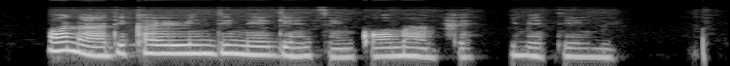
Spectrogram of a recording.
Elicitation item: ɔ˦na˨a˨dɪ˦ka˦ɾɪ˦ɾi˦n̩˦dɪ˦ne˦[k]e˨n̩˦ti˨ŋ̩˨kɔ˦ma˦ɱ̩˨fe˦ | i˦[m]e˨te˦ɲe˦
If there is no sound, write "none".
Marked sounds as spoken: ɡ, m

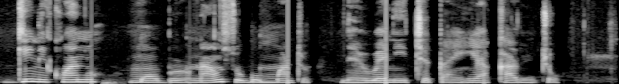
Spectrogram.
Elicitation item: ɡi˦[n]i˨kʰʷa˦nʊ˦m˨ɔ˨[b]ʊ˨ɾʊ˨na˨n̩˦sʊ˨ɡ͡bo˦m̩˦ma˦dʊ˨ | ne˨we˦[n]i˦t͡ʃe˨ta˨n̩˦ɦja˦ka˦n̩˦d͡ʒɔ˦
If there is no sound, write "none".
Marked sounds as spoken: n, b, n

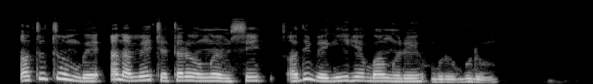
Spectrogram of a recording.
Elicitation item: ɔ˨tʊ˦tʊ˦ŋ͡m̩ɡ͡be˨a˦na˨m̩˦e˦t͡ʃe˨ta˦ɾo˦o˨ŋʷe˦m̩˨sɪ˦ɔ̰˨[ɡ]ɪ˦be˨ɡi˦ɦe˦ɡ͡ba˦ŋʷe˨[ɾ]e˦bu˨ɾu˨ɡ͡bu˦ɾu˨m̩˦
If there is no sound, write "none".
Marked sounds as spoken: d, ɾ

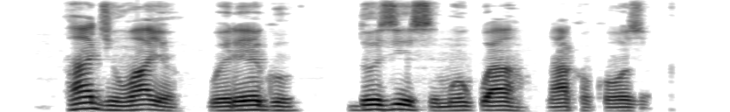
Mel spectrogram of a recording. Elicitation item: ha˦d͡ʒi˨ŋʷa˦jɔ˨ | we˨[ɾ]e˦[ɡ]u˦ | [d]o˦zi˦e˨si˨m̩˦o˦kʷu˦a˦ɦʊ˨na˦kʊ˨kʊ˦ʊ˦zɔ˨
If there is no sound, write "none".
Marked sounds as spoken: ɾ, ɡ, d

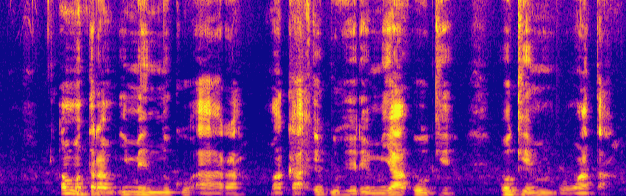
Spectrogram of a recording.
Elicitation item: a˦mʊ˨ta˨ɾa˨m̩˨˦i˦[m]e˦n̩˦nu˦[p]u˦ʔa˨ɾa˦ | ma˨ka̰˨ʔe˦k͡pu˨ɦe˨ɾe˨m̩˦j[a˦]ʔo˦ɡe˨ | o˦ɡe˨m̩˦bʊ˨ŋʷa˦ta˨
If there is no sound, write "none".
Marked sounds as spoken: m, k, a˦

